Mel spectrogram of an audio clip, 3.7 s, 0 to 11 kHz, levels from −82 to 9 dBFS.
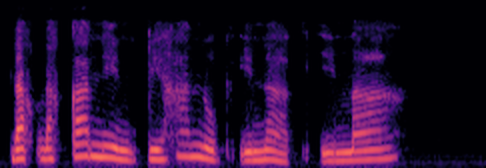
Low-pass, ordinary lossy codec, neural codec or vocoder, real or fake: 7.2 kHz; Opus, 16 kbps; none; real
